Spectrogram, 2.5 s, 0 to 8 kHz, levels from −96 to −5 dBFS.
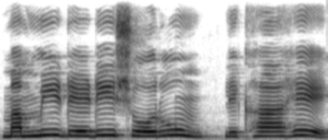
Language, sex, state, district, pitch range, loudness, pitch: Hindi, female, Madhya Pradesh, Bhopal, 250-290 Hz, -13 LUFS, 260 Hz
